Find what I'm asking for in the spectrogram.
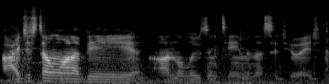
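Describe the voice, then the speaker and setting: A man's voice: on the low side, fairly quick. A man chatting casually as he plays along in a video game. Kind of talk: casual gaming chat.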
